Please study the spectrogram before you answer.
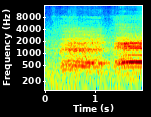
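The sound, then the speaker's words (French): Sheep bleating from a flock of ewes on a dairy farm of several hundred milking ewes: overlapping, sustained nasal cries blend into a steady chorus that swells louder toward the end. “On a 700 brebis. Ce lot-là, c'est un lot qui va faire l'agneau au printemps pour la traite de l'été.”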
